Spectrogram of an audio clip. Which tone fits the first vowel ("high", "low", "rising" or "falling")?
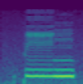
high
